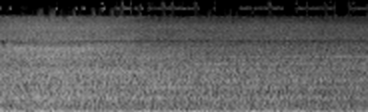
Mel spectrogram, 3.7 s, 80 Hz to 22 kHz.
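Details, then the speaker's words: Royal Enfield Himalayan 450, just ridden 50–60 km and parked, engine very hot: steady loud airy roar of the radiator cooling fan running hard over a quick regular idle beat. "बहुत ज्यादा गर्म हो रही है इस time बकुल नई वाली Himalayan है ला खड़ी कर है और आप लोग इसकी आवाज सु"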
